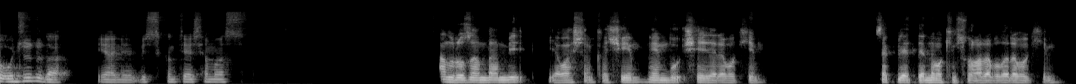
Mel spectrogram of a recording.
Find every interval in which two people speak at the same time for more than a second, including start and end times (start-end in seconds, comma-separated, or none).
none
